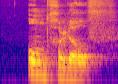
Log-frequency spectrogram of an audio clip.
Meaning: disbelief
- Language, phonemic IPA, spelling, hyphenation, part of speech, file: Dutch, /ˈɔŋɣəˌlof/, ongeloof, on‧ge‧loof, noun, Nl-ongeloof.ogg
